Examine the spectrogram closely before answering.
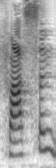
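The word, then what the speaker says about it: fasten: फास्ट तेज, लेकिन फैशन जो है था बेटा, ये जो टी है ना साइलेंट है बीच वाला, उसको फैशन कहते हैं।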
